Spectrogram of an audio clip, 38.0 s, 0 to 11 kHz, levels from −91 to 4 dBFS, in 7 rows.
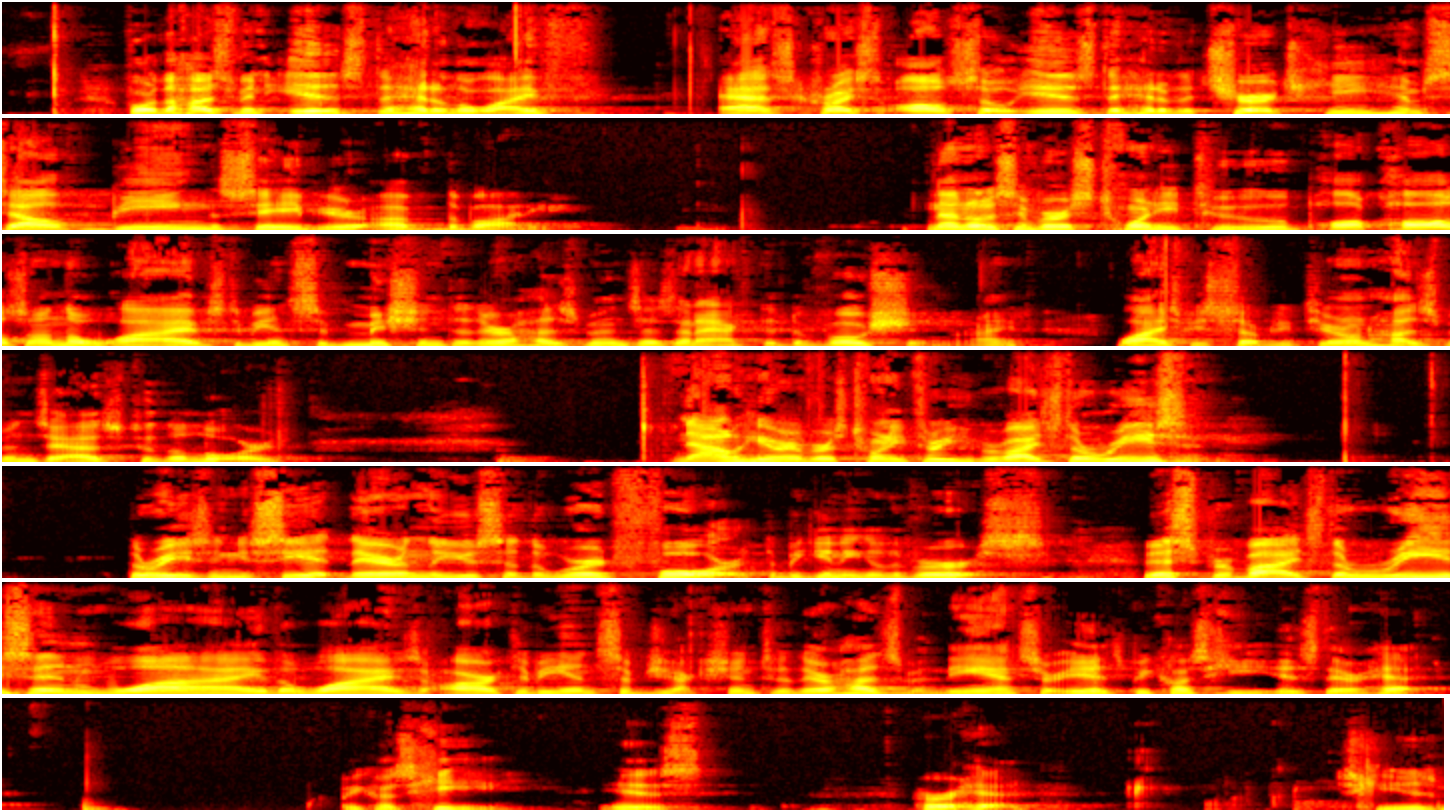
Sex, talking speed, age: male, 185 wpm, 50-69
